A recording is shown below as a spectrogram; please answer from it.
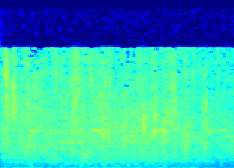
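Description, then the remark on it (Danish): Steady rain falls outdoors, a dense, continuous hiss of drops pattering on surfaces with a low rumbling undertone, constant in level throughout with no voices. “Det regner sgu også i dag.”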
